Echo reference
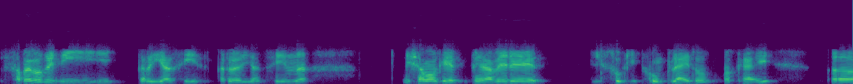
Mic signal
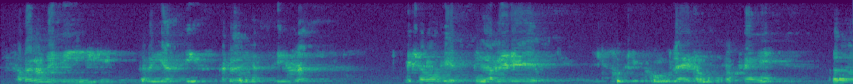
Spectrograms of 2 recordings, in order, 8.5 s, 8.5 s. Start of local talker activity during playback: none

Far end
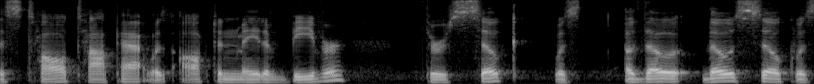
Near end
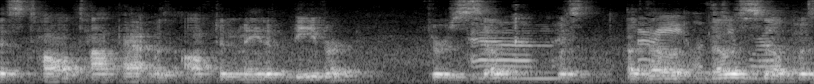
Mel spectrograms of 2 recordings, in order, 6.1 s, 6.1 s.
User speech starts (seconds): 3.5 s

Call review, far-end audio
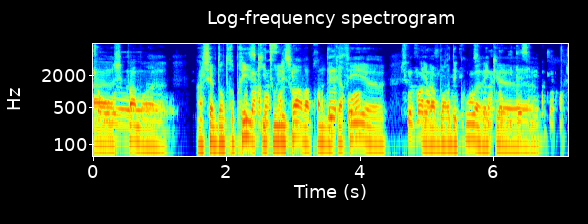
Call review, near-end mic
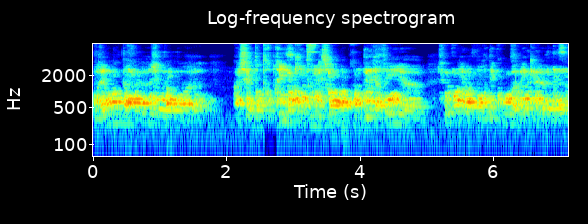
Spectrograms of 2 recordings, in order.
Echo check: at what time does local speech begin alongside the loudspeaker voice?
none

